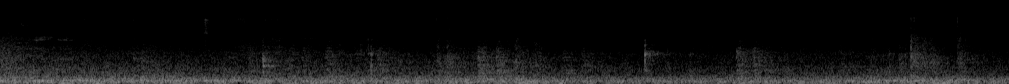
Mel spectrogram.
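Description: Scattered light clicks and taps of small planter parts being handled and fitted together, about eight over the span, over a steady low rumble.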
